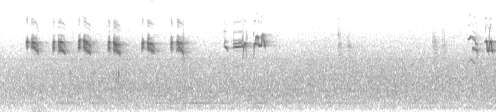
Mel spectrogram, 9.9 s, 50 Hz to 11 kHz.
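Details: Song thrush in song on 20 April 2016: a bright phrase repeated about six times, then a different doubled phrase, a long quiet stretch, and a new phrase beginning at the end.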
